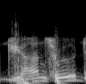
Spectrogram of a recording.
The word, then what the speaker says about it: Johnsrud: Well, we've got with us from the North Star Youth Exchange with the Rotary, right here in Northfield, Eric Johnsrud.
